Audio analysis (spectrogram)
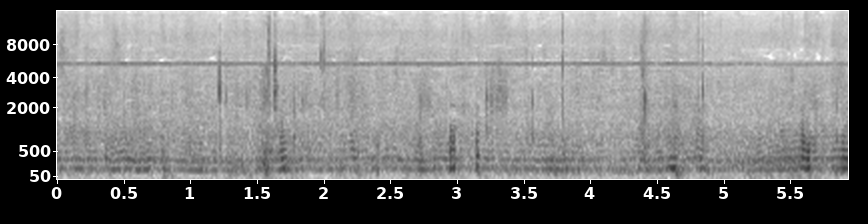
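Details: Honey hunting at a wild bee colony: the swarm's even, low buzzing fills the scene, interrupted by repeated small knocks and clicks, with a quiet high-pitched tone running throughout.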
